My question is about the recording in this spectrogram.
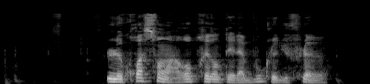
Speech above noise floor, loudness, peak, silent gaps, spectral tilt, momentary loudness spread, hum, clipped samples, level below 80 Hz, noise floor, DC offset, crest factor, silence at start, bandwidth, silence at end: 36 dB; -24 LUFS; -4 dBFS; none; -5 dB/octave; 10 LU; none; under 0.1%; -56 dBFS; -59 dBFS; under 0.1%; 20 dB; 1.05 s; 11.5 kHz; 0.45 s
